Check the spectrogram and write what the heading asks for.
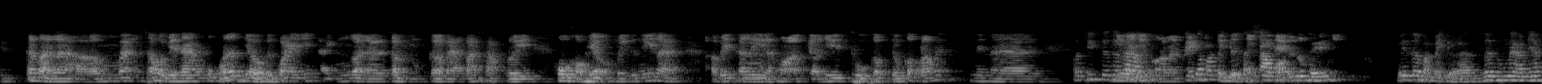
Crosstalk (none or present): present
